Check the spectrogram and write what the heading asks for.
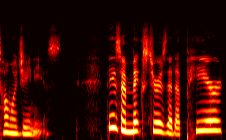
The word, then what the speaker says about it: homogeneous: Homogeneous mixture, sometimes called homogeneous, but I believe the more common pronunciation is homogeneous.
